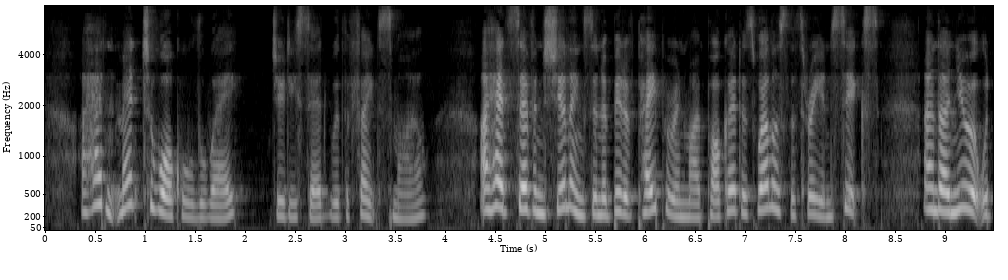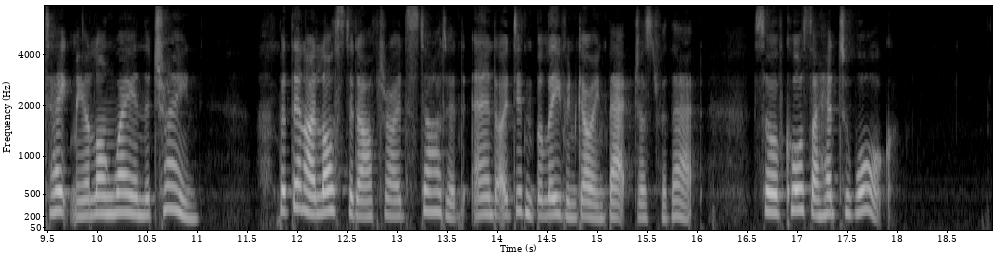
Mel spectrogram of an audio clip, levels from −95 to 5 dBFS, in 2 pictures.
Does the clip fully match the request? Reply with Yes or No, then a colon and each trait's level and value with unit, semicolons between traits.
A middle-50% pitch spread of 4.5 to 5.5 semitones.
Yes: average, 5.0 semitones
